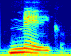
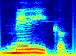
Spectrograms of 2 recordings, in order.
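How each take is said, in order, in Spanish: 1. La sílaba tónica es la primera. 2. La sílaba tónica es la segunda. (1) "a la antepenúltima... por esdrújula cambió" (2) "En la penúltima sílaba... hizo grave la palabra"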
